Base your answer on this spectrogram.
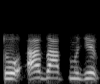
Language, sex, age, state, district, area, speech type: Hindi, female, 30-45, Uttar Pradesh, Sonbhadra, rural, conversation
